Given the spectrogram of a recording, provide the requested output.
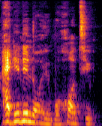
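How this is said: It is screamed in an angry tone.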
